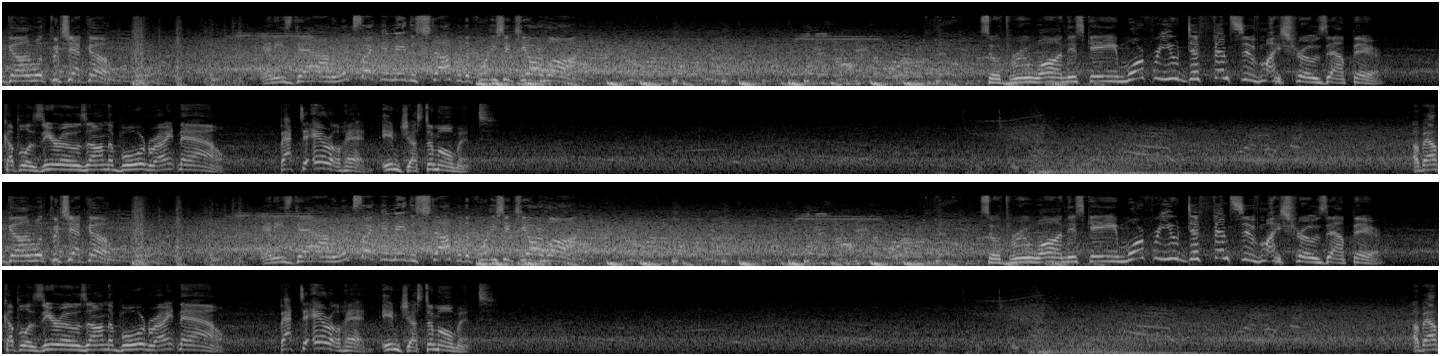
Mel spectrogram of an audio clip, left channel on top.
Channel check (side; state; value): both; identical; correlation 1.00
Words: gun with Pacheco. And he's down. Looks like they made the stop at the 46-yard line. So through one, this game, more for you defensive maestros out there. Couple of zeros on the board right now. Back to Arrowhead in just a moment.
